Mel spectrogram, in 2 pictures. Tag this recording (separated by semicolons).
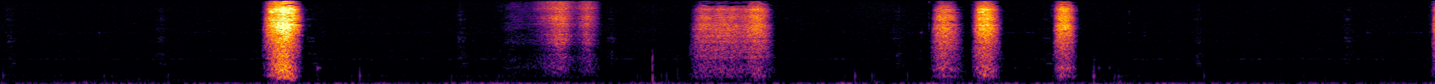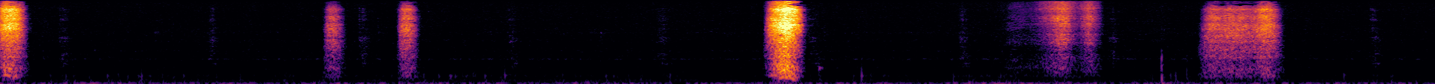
Sniffing; sickness; ill; disgust; sick; cold; quite; Sounds; human; health; Various; nose; loud; flu; blowing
